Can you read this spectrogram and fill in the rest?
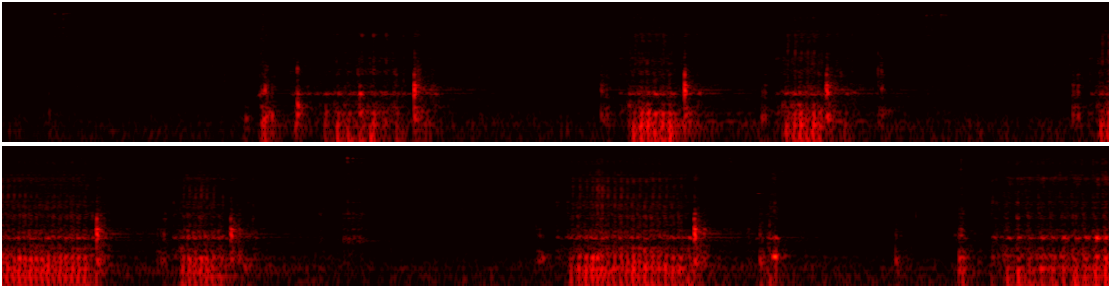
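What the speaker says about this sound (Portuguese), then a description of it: "E aqui nessa parte que não tá dobrada, eu passo uma costura reta." A sewing machine runs a straight seam on a fabric bag, its motor hum coming in repeated bursts of varying length with pauses between, fairly faint and close.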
